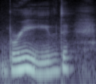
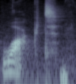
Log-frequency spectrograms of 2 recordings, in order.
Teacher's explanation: a soft d sound like breathed, and then a more hard t sound like walked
